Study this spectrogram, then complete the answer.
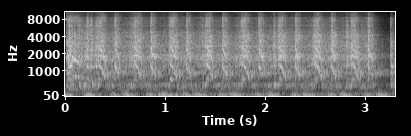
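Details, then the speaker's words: Yamaha Virago 535 motorcycle, about 34 years old, last ran 2003, starter previously just spun: steady cranking at about three strokes a second for several seconds with no firing; crank no start, cause not yet known, spark present. "So, I'm going to give it a bit of run cuz all all I know from last time it the the start motor just spins"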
